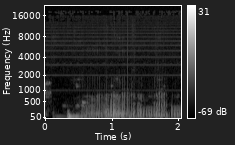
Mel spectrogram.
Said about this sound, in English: Yeah, because like, can you hear the cat purring through the headphones at all? No.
